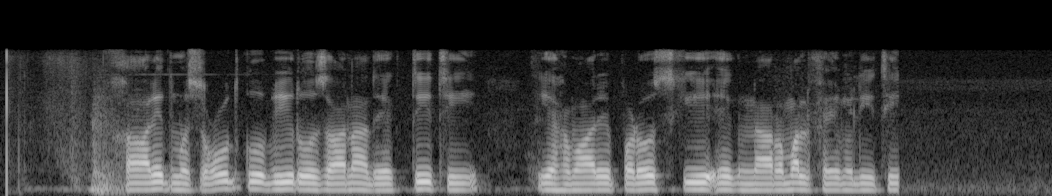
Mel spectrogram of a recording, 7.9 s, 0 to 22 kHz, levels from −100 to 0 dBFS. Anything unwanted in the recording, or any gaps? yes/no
no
